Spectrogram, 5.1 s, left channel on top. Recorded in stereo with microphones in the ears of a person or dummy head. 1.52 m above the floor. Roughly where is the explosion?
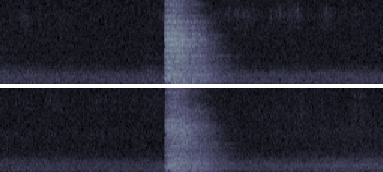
Left.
